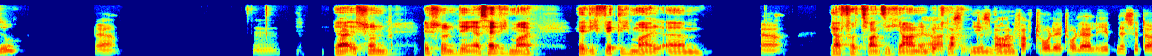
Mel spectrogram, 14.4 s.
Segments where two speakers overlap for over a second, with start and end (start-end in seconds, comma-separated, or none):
11.5-12.7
